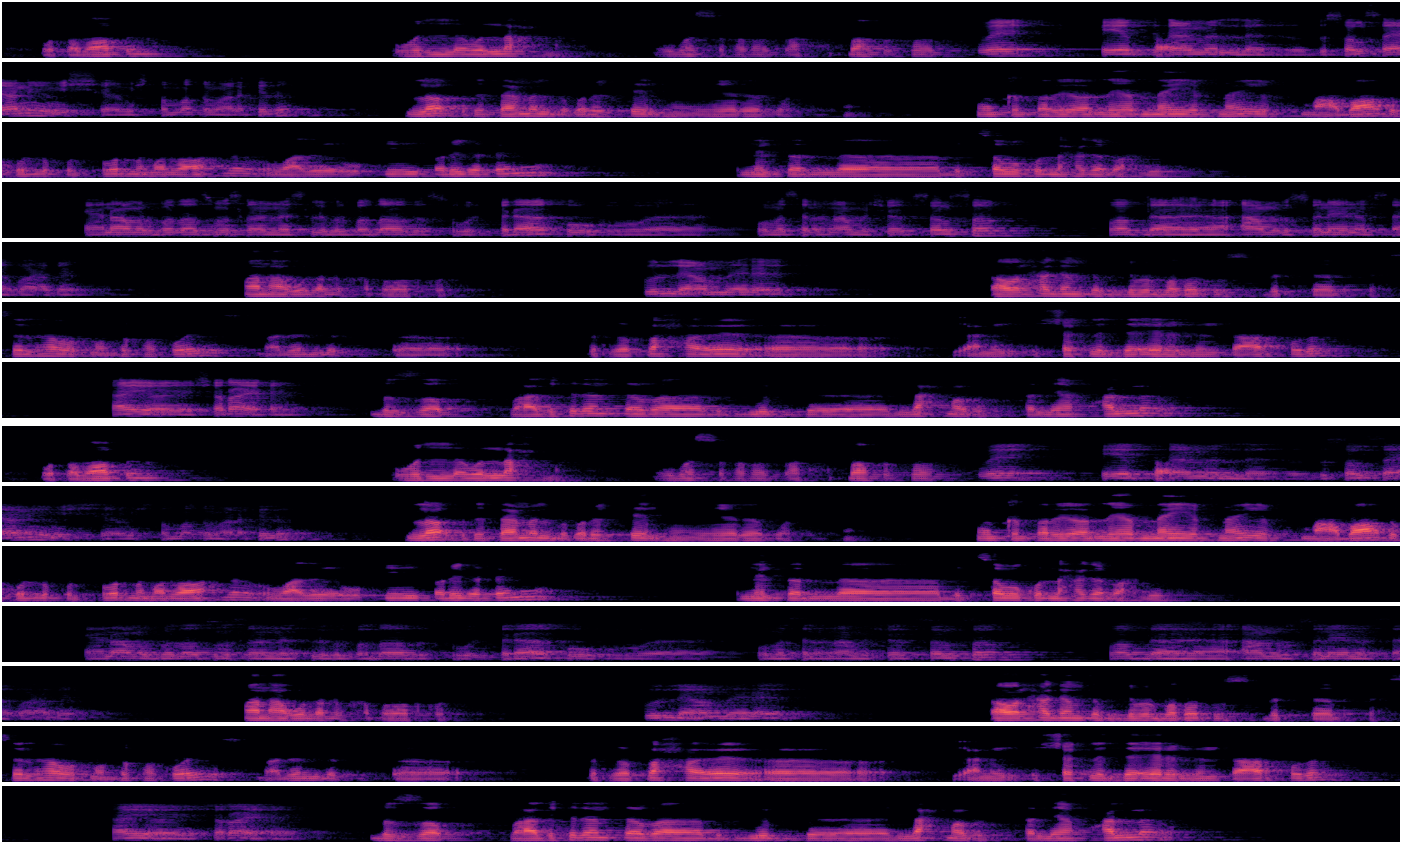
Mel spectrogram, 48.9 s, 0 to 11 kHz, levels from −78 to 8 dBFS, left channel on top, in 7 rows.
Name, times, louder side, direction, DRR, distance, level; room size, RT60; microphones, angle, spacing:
voice 1, 0.2-0.8 2.0-2.8 3.3-4.7 5.8-5.9 9.0-10.9 11.9-16.7 17.7-19.8 29.2-30.2 32.9-34.7 35.0-36.6 36.9-37.3 37.9-39.4 39.7-41.6 43.8-44.2 44.5-47.8, right 2 dB, 25° right, 14 dB, 0.4 m, -29 dB
voice 2, 4.9-8.5 21.4-26.0 26.5-28.3 31.2-31.9 42.5-43.4, left 2 dB, 75° left, 8 dB, 1.2 m, -36 dB
7.5 x 6.5 x 5.4 m, 0.67 s
head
